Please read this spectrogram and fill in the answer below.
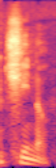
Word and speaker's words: cappuccino: Cappuccino. Yeah. So if you see an Italian word with C, usually it will pronounce it as ch.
